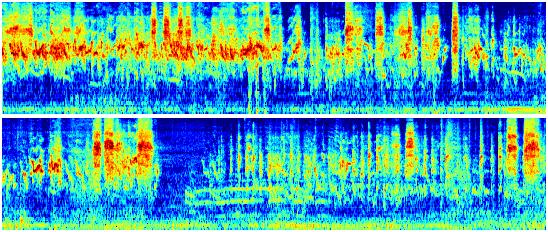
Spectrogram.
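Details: Loud budgerigar flock chatter, a thick stream of rasping squawks and tweets for seven seconds, then a quieter patch with a soft whistled tone before the chirping picks up again.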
